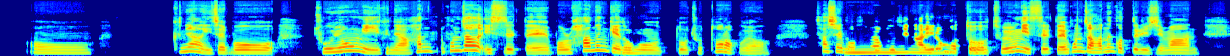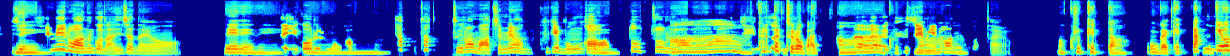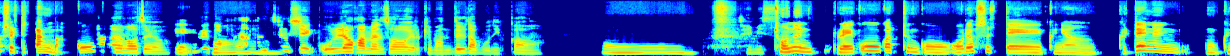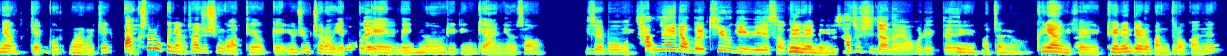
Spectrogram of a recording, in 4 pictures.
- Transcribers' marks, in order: tapping
- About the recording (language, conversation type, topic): Korean, unstructured, 요즘 가장 즐겨 하는 취미는 무엇인가요?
